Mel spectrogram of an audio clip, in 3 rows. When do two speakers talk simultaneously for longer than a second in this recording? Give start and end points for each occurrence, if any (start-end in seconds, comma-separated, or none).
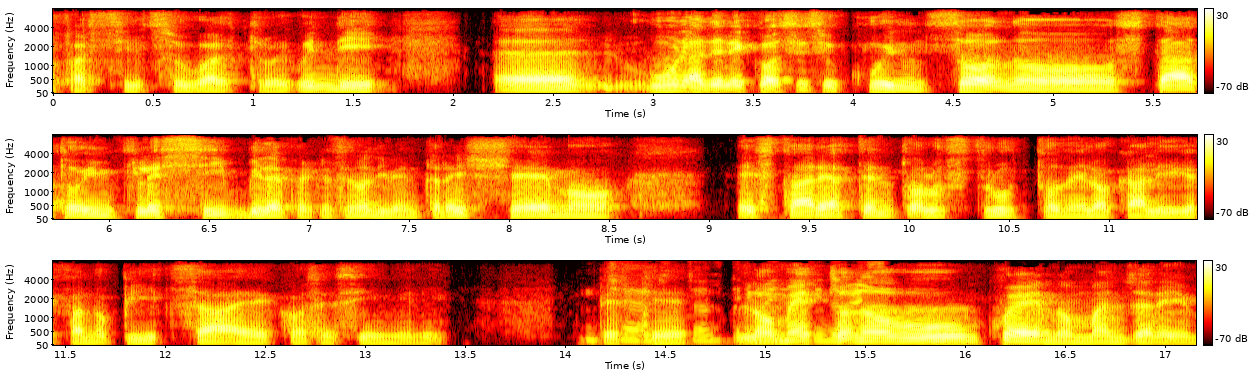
14.2-15.8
